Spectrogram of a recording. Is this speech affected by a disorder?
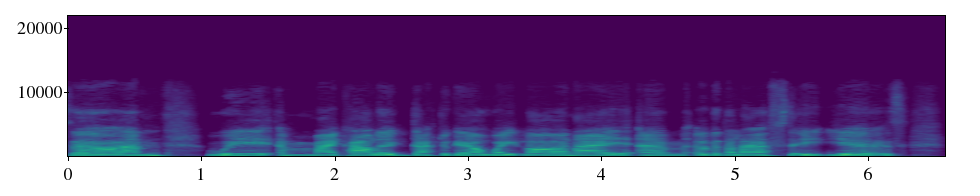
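Yes: hearing loss with cochlear implant; cochlear implant left ear.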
